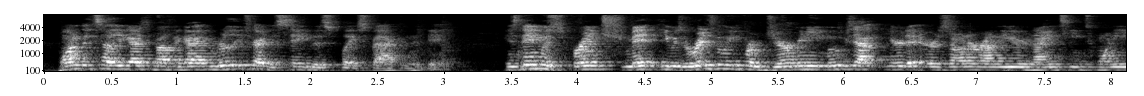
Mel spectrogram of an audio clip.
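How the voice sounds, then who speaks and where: A man working as a cave tour guide, talking casually and jokingly to a group in an echoing cave. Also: fairly high pitch. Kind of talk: informal guided tour talk. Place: inside a large cave.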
